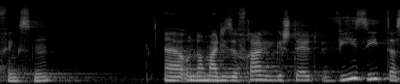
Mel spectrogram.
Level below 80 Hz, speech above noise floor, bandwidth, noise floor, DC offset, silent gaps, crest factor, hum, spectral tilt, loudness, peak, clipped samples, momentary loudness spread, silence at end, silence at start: -76 dBFS; 33 dB; 16 kHz; -65 dBFS; under 0.1%; none; 20 dB; none; -5 dB/octave; -33 LUFS; -14 dBFS; under 0.1%; 9 LU; 0 s; 0 s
